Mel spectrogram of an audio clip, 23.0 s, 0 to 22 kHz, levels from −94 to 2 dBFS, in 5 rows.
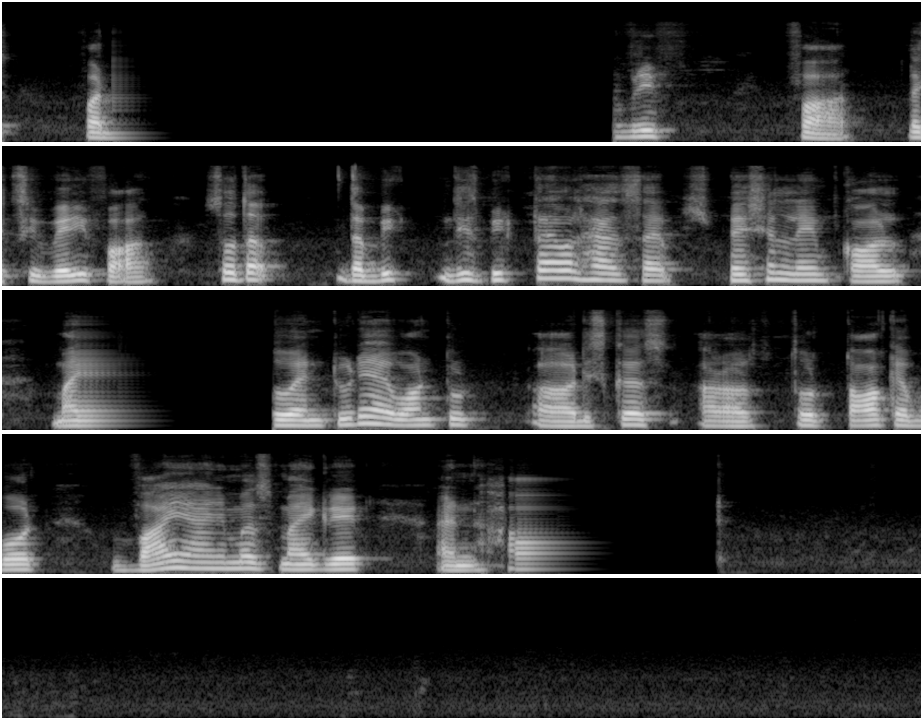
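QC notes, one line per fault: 0.55–3.07 s, long network dropout: the sound smears into a fading buzz, then about 2.3 s of near-silence before the audio resumes with the gap's content gone. This is likely a stalled stream, with the receiver extending the last sound until it gave up.
9.57–10.56 s, long network dropout: a brief fading continuation, then roughly 0.6 s of quiet, and the audio picks up further along with about 1 s missing. This is likely the connection stalling while the receiver filled in briefly before going silent.
16.18, 16.28 and 16.32–16.36 s, short concealed packet loss: three quick smears or wobbles, each covering a 20 ms gap. The receiver bridged each hole by continuing the preceding sound, then blended back into the real audio, and a short consonant may be swallowed.
16.36–17.37 s, long network dropout: straight after those smears the sound trails off into about 0.6 s of silence, and roughly 1 s is skipped. 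The likely cause is the same unstable link failing outright, with concealment running out and leaving a gap. The call path's Opus coding, with its top near 12 kHz, applies throughout.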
